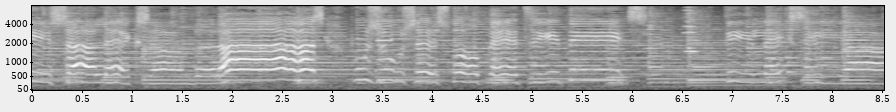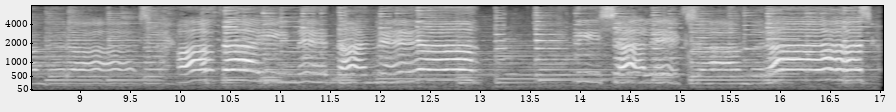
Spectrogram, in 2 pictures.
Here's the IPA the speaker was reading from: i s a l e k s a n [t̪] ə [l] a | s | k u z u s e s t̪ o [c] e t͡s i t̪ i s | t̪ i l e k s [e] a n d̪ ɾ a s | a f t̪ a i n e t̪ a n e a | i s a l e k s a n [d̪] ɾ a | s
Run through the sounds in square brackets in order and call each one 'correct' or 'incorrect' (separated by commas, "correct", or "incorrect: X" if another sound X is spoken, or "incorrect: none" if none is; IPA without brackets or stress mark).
incorrect: d̪, incorrect: ɾ, incorrect: p, incorrect: i, correct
